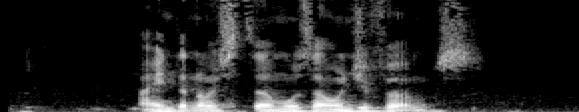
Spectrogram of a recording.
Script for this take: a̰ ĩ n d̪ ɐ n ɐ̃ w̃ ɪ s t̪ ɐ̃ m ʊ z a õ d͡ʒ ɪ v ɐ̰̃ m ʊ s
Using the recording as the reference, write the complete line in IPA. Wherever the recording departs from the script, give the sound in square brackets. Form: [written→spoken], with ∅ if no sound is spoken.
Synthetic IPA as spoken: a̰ ĩ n d̪ ɐ n ɐ̃ w̃ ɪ s t̪ ɐ̃ m ʊ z a õ d͡ʒ ɪ v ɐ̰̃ m ʊ s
